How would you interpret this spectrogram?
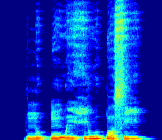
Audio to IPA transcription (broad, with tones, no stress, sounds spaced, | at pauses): n u˧ k͡p ũ˧ w ĩ˧ h i˧ w u˧ k͡p ɔ˨ s i˧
